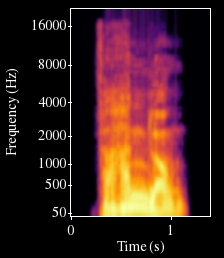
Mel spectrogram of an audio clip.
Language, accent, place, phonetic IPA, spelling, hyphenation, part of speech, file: German, Germany, Berlin, [fɛɐ̯ˈhandlʊŋ], Verhandlung, Ver‧hand‧lung, noun, De-Verhandlung.ogg
- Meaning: 1. negotiation 2. hearing, trial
